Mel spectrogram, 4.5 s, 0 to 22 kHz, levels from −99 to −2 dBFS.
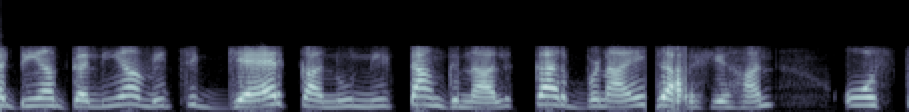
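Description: From 3.22 to 3.46 s the call suffers packet loss on an ADPCM call: around five packets vanish, 100 ms in total scattered across 200 ms, with the longest gap 60 ms. Each hole cuts to silence with hard edges, showing as flat gaps in the waveform and blank vertical strips on the spectrogram. The 32 kbit/s G.726 decoder's predictor and step size lose track of the sender's, so sound resumes with brief distortion before settling.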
